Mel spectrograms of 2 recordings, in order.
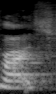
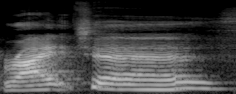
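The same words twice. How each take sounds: First: The word is said in a plain, ordinary voice. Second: The word is said in a drawled surfer voice.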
